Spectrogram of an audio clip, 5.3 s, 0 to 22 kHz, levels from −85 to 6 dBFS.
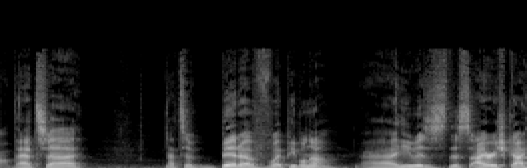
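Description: From 0.49 to 1.16 s, speech runs 6.3% fast and 106 cents sharp, snapping back at "that's a bit of"; likely a drift correction step.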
